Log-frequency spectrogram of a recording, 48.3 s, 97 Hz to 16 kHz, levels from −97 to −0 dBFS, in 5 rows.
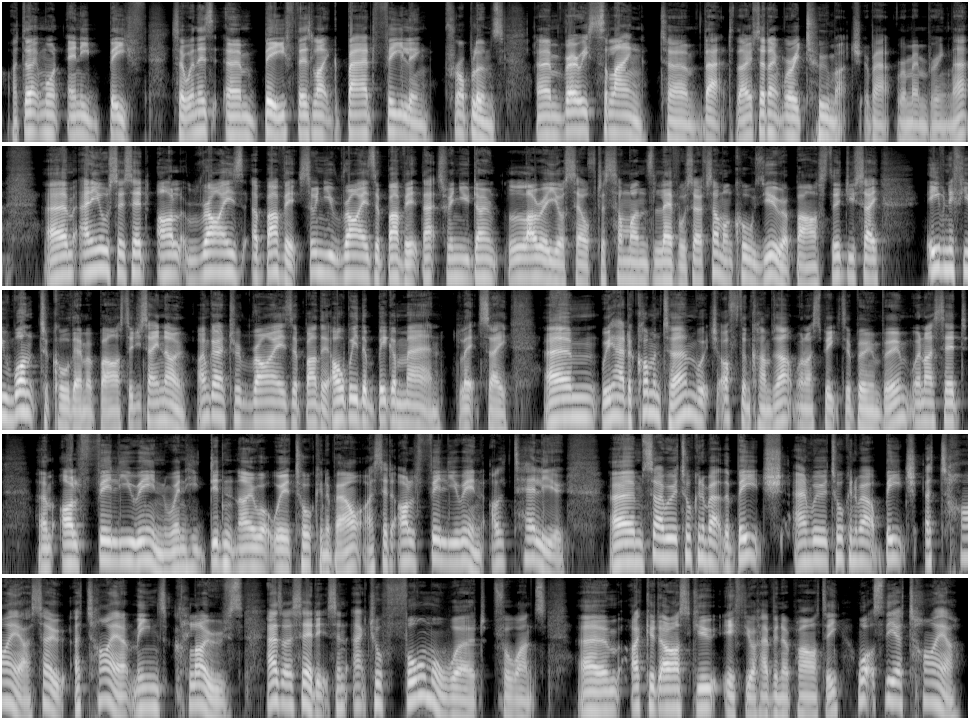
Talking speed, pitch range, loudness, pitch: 210 wpm, 115-155 Hz, -20 LUFS, 135 Hz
